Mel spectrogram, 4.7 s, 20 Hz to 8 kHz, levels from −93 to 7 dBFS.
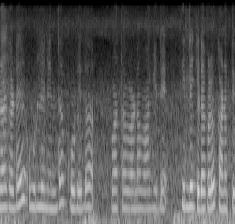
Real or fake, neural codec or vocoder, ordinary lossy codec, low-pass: fake; codec, 16 kHz, 6 kbps, DAC; none; 7.2 kHz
